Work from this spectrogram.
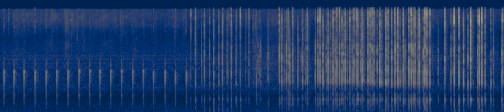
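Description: A small, rigid, hollow clear plastic case holding an illustrated card of a girl is held in both hands and tapped with fingernails and fingertips. It starts as slow, evenly spaced light clicks, then the tapping speeds up into a dense, bright, crackling patter that grows louder toward the end. Each tap is short and dry, with almost no ring.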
